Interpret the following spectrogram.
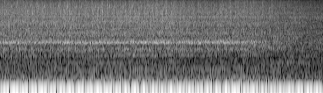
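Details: Cadillac STS idling with a low, uneven, lumpy rumble; the misfire was caused by bad piston rings.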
